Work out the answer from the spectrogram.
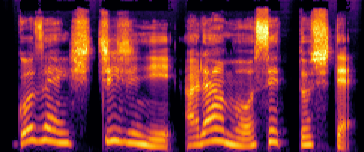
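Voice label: alarm Set alarm for 7AM, japanese alexa commands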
